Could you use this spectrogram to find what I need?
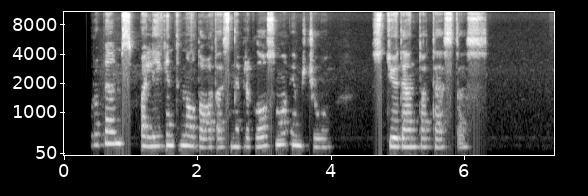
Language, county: Lithuanian, Kaunas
